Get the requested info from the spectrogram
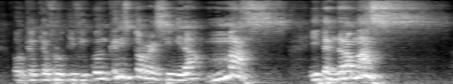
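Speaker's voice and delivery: normal talking voice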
